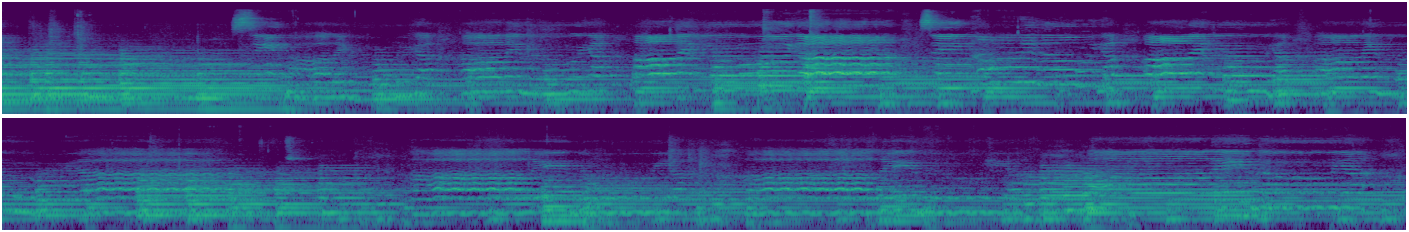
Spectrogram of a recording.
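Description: A young woman singing a solo, in sung phrases with vibrato, over steady held chords underneath.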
